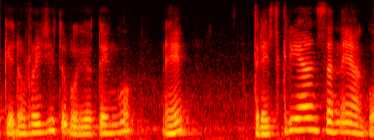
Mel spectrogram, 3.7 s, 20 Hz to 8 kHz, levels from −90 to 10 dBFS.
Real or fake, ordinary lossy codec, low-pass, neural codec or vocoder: real; none; none; none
